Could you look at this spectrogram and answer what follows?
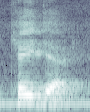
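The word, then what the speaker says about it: Kaydet: it's a pt1 17 known as a steeran k de and the KET is spelled k a y d t now that's a pt7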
